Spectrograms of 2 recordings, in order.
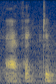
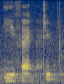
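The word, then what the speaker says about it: effective: ইফেক্টিভ আপনি নট সে এফেক্টিভ বলবেন না, বলবেন ইফেক্টিভ, কার্যকর, ফলপ্রসূ বা কার্যকরী।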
